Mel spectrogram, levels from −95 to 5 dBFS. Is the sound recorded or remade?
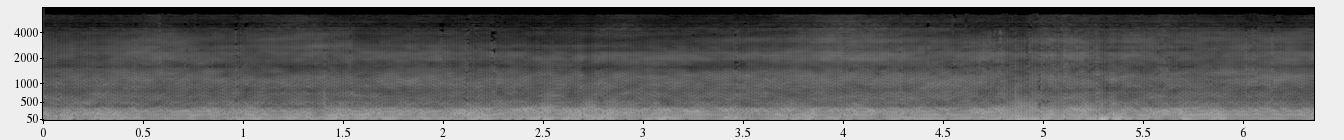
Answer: remade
